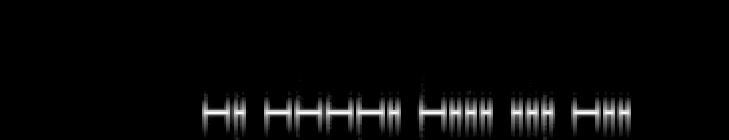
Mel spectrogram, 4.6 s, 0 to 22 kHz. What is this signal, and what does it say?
Morse code, heard as a keyed tone, about 25 wpm, 700 Hz. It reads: N9BSD
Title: USA Call Signs - 5 Characters - Repeated 2x - 25wpm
